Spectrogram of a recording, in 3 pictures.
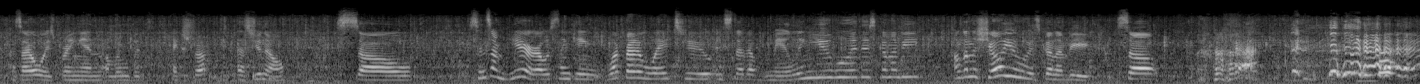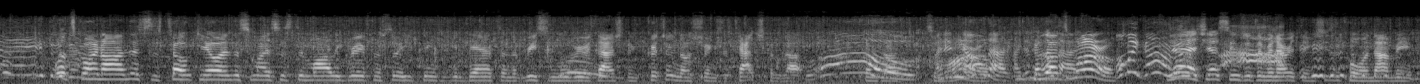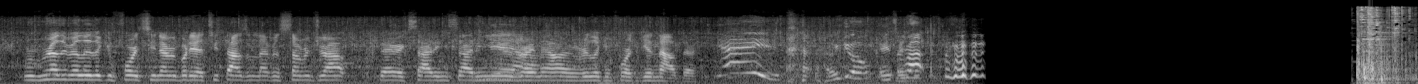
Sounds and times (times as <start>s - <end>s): Water: 0.0s - 38.3s
Speech: 14.2s - 21.8s, 22.4s - 31.5s, 32.2s - 36.2s.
